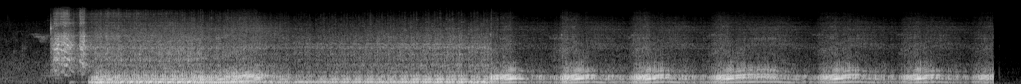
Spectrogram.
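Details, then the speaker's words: Motorcycle after swap to Ninja muffler with reworked mid pipe and brackets: starts to smooth idle, clean even throttle blips, soft mellow exhaust tone, softer and mellower than the Norton, no rattles or popping; normal exhaust note. "so i was real happy the way the sound was it's really a lot nicer and softer and mellower than the norton was"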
